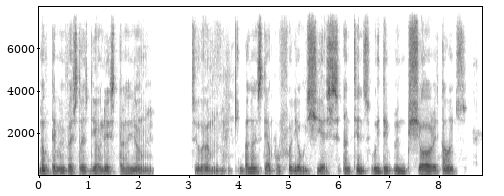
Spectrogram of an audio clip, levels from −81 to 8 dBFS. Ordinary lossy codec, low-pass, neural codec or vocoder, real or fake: none; none; codec, 16 kHz, 4 kbps, FunCodec, trained on LibriTTS, 50 frames a second; fake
